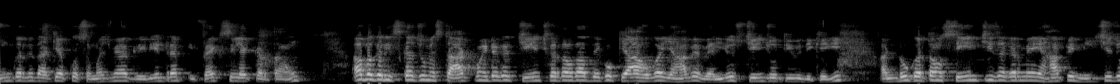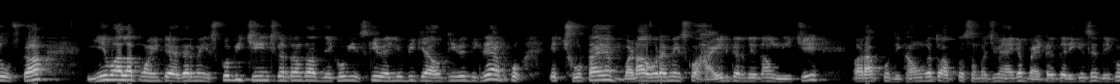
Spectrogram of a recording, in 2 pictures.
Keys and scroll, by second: 2.2 space, 8.7 ctrl+z, 10.8 space.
